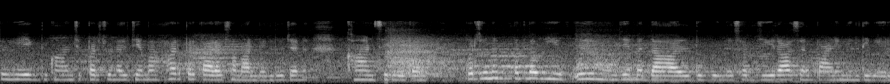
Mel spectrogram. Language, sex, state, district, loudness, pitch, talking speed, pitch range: Garhwali, female, Uttarakhand, Tehri Garhwal, -17 LUFS, 220 Hz, 195 wpm, 205-235 Hz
